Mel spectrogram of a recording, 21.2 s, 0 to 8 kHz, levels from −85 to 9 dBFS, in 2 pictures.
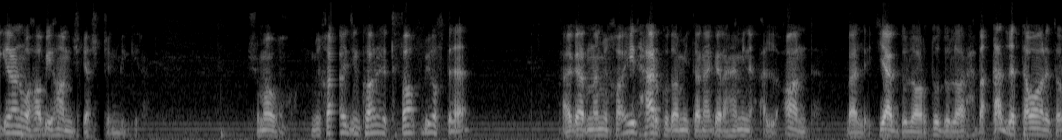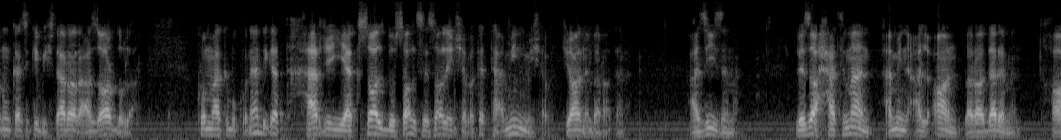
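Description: From 0.78 to 3.42 s the sound drags and stutters, catching four times as it holds and stretches what it was already doing, the longest hold lasting 99 ms. These are repeated stalls (stutter): packets arrived late, the jitter buffer kept running dry, and the receiver extended the last sound, 259 ms in all, about a tenth of that stretch, with nothing actually lost.

Between 9.01 and 10.05 s the audio sounds slightly rushed at an unchanged pitch, running at 107% of normal speed. This is jitter buffer speed-up: with too much audio queued, the receiver trimmed tiny pitch-length slices, around 70 ms in total. The same happens far more gently from 14.31 to 16.19 s, at 101%, with roughly 40 ms removed.

At 13.40 to 13.43 s there is a brief smear where 20 ms of audio is missing. This is short concealed packet loss: data never reached the decoder in time, so the receiver patched 15 ms by continuing the preceding sound and then blended back into the real signal. 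Throughout, the G.722 call codec leaves nothing above 8 kHz.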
